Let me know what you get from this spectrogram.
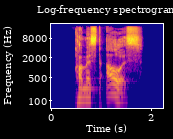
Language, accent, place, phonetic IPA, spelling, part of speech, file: German, Germany, Berlin, [ˌkɔməst ˈaʊ̯s], kommest aus, verb, De-kommest aus.ogg
- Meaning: second-person singular subjunctive I of auskommen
